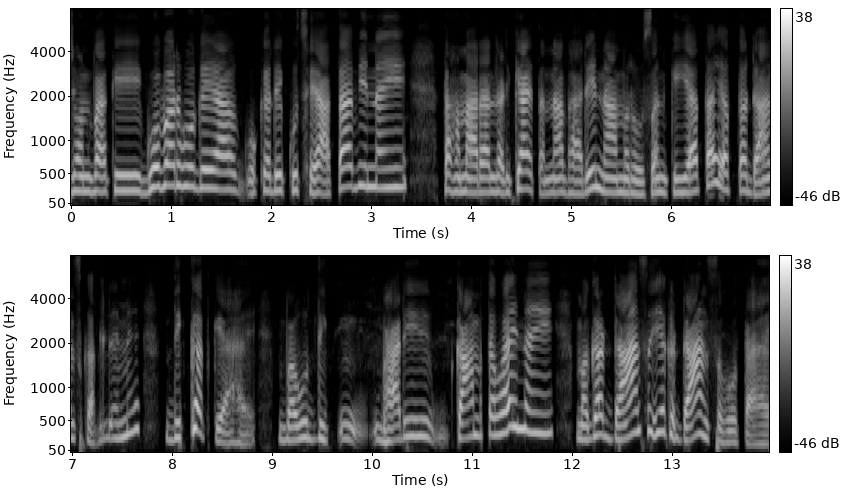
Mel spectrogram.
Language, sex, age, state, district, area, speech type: Hindi, female, 60+, Uttar Pradesh, Bhadohi, rural, spontaneous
